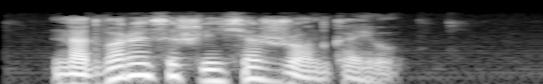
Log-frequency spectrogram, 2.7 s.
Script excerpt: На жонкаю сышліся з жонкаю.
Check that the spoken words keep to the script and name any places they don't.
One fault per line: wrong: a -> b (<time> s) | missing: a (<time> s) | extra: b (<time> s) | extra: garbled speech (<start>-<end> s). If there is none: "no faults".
wrong: жонкаю -> дварэ (0.5 s)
